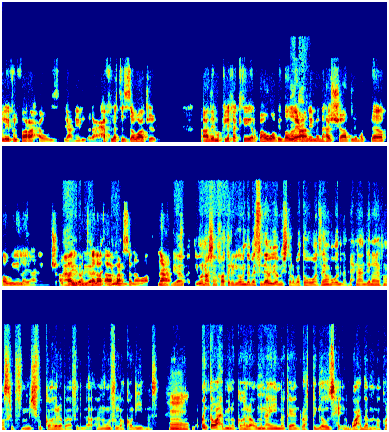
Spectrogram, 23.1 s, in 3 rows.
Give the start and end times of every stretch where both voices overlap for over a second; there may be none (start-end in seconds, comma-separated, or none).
8.9-10.2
